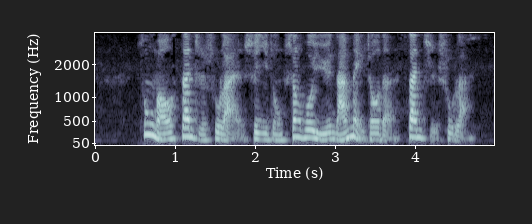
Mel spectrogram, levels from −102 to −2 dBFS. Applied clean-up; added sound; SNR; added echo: none; none; none; none.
